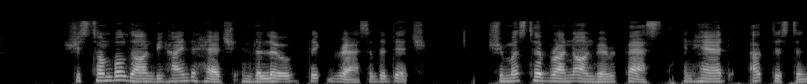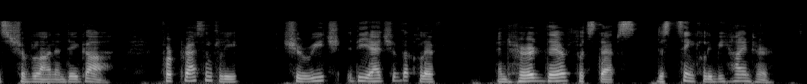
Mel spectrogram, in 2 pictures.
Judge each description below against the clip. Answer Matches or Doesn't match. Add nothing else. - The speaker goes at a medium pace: Matches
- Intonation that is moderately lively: Matches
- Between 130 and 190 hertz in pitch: Matches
